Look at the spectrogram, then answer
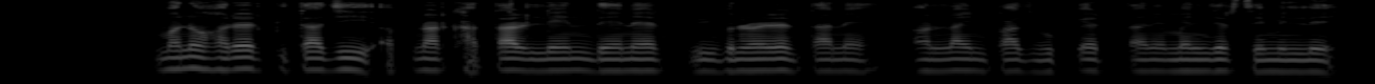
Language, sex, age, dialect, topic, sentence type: Magahi, male, 25-30, Northeastern/Surjapuri, banking, statement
